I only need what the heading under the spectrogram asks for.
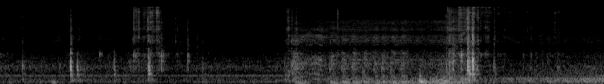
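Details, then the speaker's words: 2005 Hyundai Santa Fe 2.7L after idle control valve replacement and throttle body cleaning, idle recalibrating: short crank catches straight away and settles into a steady, even idle with no stumble; clean normal start. "right I made me a little nervous I didn't want to start there at first but it started it sounds good"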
